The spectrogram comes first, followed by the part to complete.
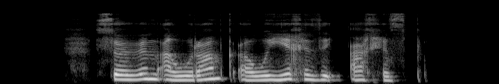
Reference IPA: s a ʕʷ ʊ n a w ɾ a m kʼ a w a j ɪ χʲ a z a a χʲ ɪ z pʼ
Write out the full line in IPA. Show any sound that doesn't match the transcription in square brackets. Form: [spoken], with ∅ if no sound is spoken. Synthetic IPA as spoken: s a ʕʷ ʊ n a w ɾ a m kʼ a w [i] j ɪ χʲ a z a a χʲ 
